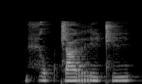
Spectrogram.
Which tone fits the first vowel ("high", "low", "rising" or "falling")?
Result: falling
